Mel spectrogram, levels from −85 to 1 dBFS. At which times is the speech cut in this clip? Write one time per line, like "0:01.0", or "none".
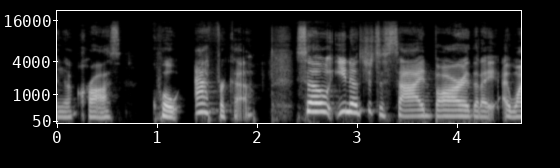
0:01.3
0:03.0

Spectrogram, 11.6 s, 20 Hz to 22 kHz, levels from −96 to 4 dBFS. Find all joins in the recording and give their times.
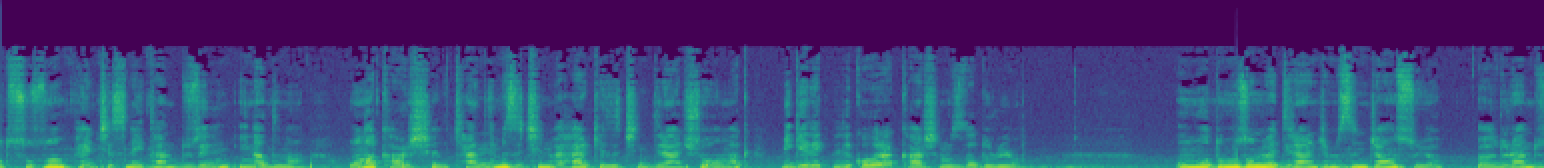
none

